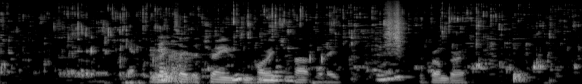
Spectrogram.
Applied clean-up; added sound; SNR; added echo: classical method Wiener filter.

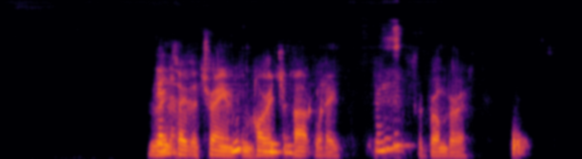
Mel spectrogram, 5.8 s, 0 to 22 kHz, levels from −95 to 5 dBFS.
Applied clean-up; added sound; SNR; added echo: neural mask model Resemble Enhance denoiser.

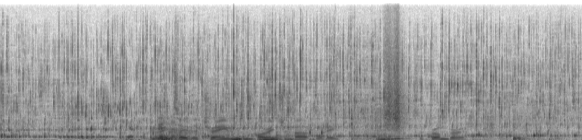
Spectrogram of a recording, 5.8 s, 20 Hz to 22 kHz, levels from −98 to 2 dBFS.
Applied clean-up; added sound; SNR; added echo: none; Liquid + Bicycle; -4 dB; none.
